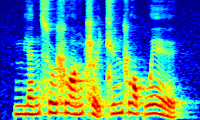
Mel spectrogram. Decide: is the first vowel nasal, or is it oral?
oral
